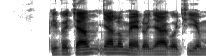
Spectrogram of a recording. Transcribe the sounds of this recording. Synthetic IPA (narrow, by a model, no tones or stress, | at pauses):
pɪd̪ɔt͡ʃamɲalɔmɛdɔɲaɡɔt͡ʃjem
